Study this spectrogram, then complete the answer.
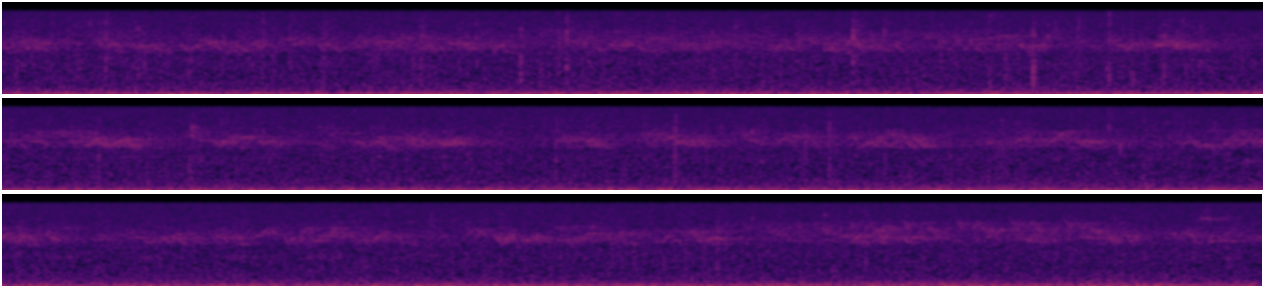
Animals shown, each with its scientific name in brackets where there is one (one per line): Red-eyed Vireo (Vireo olivaceus)
Ovenbird (Seiurus aurocapilla)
